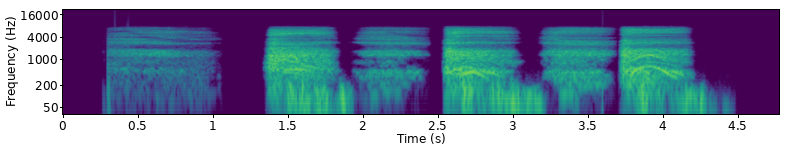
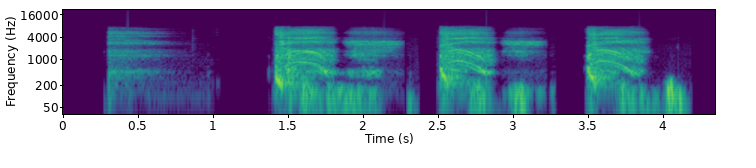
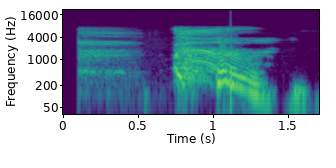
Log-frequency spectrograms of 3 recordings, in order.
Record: exhalation_length: 4.8 s
exhalation_amplitude: 20285
exhalation_signal_mean_std_ratio: 0.56
three_cough_length: 4.4 s
three_cough_amplitude: 15656
three_cough_signal_mean_std_ratio: 0.54
cough_length: 1.7 s
cough_amplitude: 13135
cough_signal_mean_std_ratio: 0.63
survey_phase: beta (2021-08-13 to 2022-03-07)
age: 18-44
gender: Male
wearing_mask: 'No'
symptom_sore_throat: true
symptom_fatigue: true
symptom_loss_of_taste: true
symptom_onset: 3 days
smoker_status: Ex-smoker
respiratory_condition_asthma: false
respiratory_condition_other: false
recruitment_source: Test and Trace
submission_delay: 2 days
covid_test_result: Positive
covid_test_method: ePCR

